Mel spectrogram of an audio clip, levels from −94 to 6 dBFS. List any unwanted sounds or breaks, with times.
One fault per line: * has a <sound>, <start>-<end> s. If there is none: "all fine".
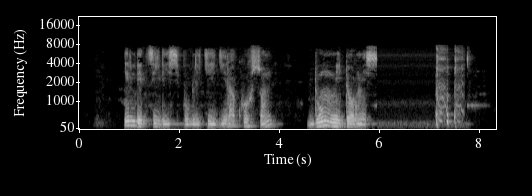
* has a cough, 7.1-7.7 s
